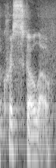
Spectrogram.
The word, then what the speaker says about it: Criscuolo: say Chrisco like Crisco oil and then Crisco and then low so krisolo I always say chis solo I know it's fine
